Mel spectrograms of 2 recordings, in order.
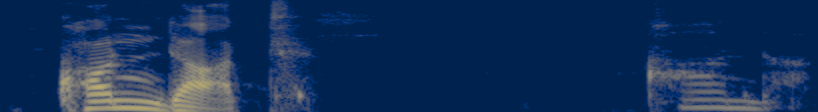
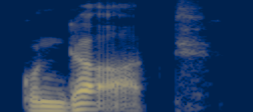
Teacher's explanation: if it is a noun the tone is from upper to down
